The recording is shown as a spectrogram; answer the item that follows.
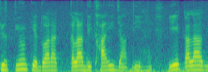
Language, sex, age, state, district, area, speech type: Hindi, male, 18-30, Bihar, Samastipur, rural, spontaneous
